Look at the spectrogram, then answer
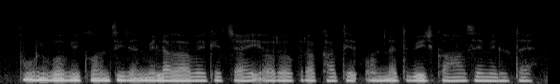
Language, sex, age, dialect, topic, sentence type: Magahi, female, 51-55, Southern, agriculture, question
